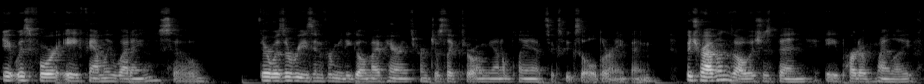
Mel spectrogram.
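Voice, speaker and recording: This woman speaks at a fairly quick pace in a very deep, low voice with ordinary pitch variation. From US Midwest, Wisconsin. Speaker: travel vlogger. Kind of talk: casual unscripted vlog monologue. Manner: fast; chatty, conversational.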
